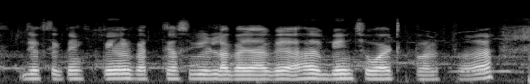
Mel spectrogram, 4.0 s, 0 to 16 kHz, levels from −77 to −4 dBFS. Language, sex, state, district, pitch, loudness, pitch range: Maithili, male, Bihar, Supaul, 155 Hz, -17 LUFS, 150-160 Hz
